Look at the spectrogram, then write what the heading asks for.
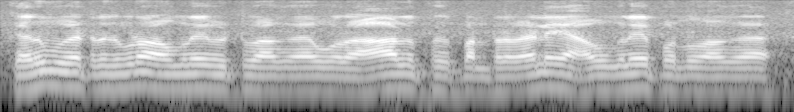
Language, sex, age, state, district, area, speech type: Tamil, male, 45-60, Tamil Nadu, Cuddalore, rural, spontaneous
